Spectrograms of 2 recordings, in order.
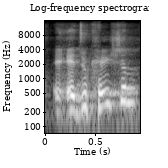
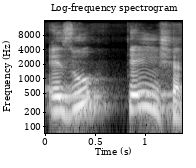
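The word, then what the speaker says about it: education: শেখায় সেখানে আমরা বলব এজুকেশন অনেক সময় ডি এর পরে ইউ থাকলে ডু হয় না জু হয় এজুকেশন দুই জায়গাতে এরকম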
